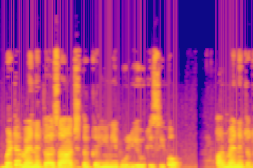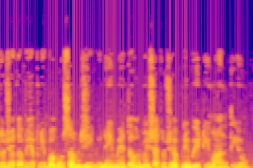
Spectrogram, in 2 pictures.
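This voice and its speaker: A woman's voice: high voice, fairly quick, mellow, a little hiss or hum, natural voice. A woman voicing a well-meaning, fussing middle-aged mother-in-law in a cartoon story, scolding in a plaintive, pleading way.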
